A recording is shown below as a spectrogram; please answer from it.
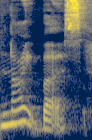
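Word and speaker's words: Knight Bus: to him called the night bus and so and that's spelled with a k not just n-i-g-h-t but k-n-i-g-h-t and so the night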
